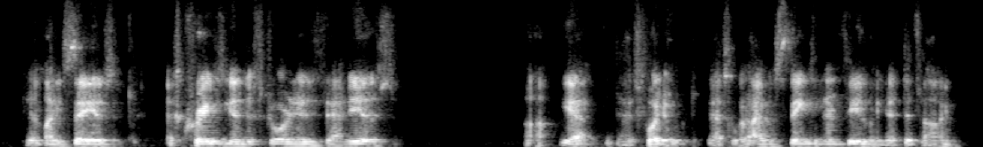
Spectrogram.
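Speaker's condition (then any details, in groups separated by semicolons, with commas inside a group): Parkinson's disease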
